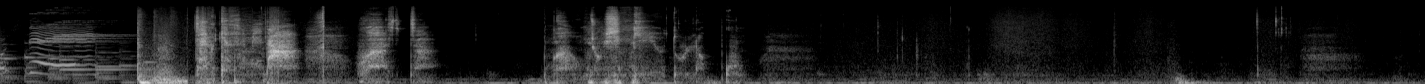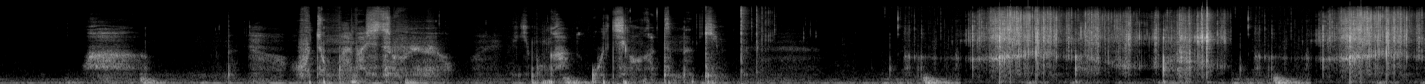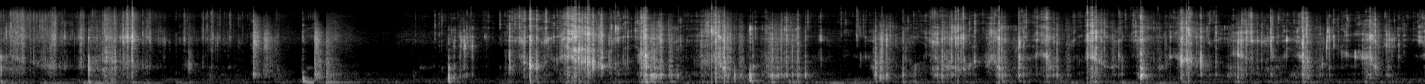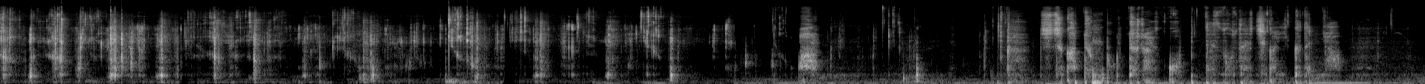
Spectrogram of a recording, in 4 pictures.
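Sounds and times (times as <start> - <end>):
crunchy food being chewed: 20.5 - 22.5, 23.1 - 31.1, 32.6 - 56.1.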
